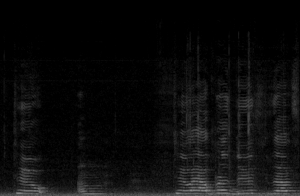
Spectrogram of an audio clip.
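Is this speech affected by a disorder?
Yes: spastic quadriplegic cerebral palsy; periventricular leukomalacia, hip surgery, tendon release, spinal rods, baclofen pump; does not walk, baclofen pump, physical therapy.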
